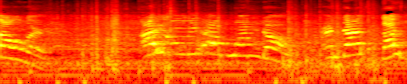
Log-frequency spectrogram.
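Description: Young children's high-pitched voices in excited bursts of exclamation and chatter, with scattered clicks and clatter of toys being rummaged through in a toy box.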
